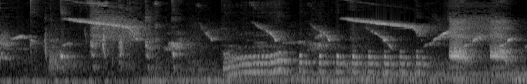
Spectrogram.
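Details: Chinese hwamei, a wild-caught 'bổi' bird noted for tail-fanning, delivering a string of sharp downward-slurred whistles mixed with rich, harmonic, throaty notes repeated in quick series, some background rumble.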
